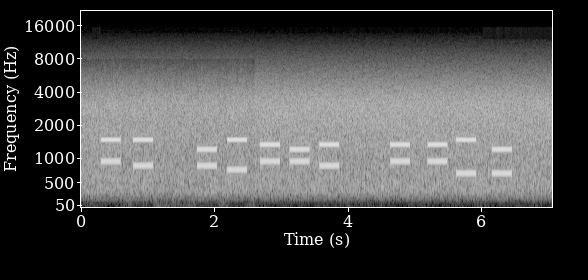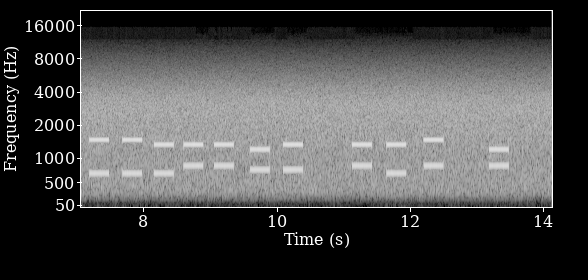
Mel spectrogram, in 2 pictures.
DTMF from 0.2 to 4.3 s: #9 760*8

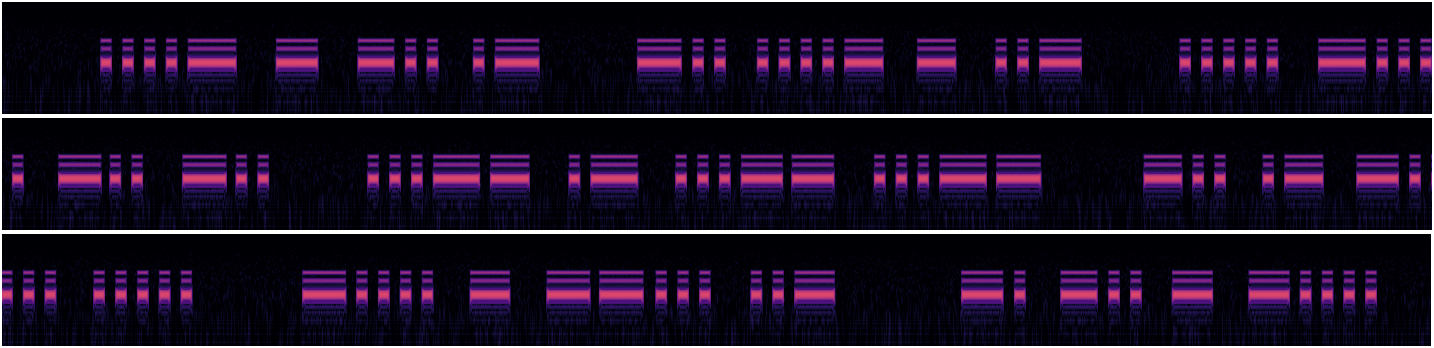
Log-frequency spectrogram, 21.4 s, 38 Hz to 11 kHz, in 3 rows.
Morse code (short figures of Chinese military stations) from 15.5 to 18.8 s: 6072

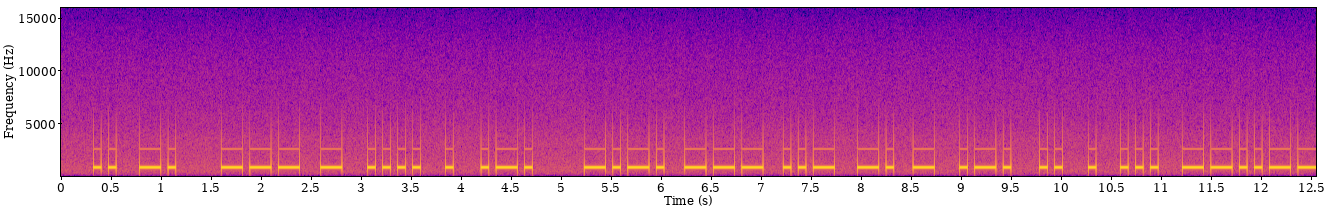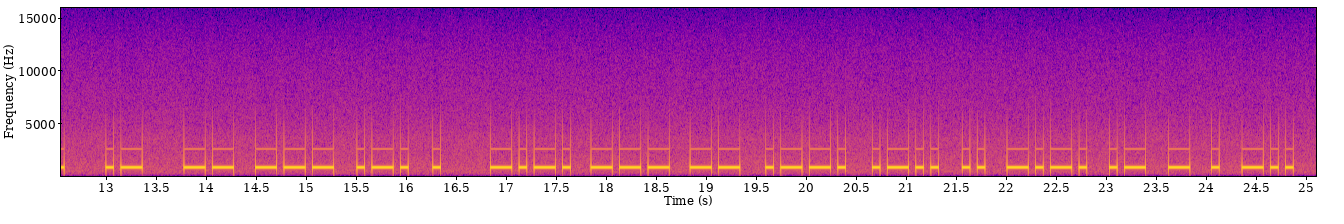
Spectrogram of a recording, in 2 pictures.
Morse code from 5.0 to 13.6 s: COUNTRIES, A

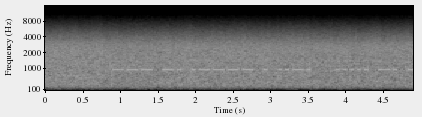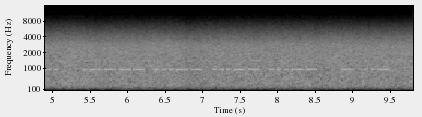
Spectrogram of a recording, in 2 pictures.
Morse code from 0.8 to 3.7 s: ON1EF

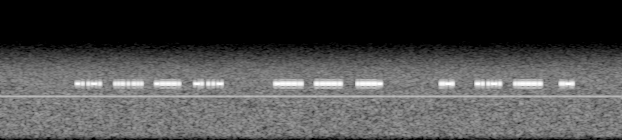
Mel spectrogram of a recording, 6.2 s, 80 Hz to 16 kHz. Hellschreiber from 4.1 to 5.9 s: 1431

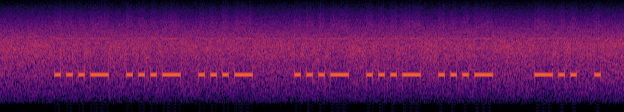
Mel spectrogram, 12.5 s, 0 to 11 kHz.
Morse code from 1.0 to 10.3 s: VVV VVV

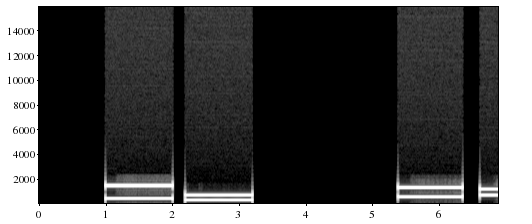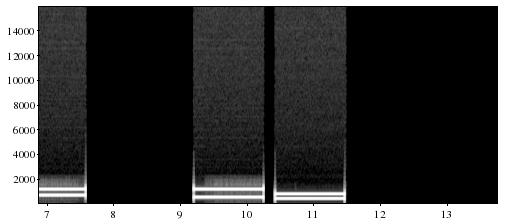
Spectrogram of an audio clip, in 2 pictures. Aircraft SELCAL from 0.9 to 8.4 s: DS-AJ GR-JQ

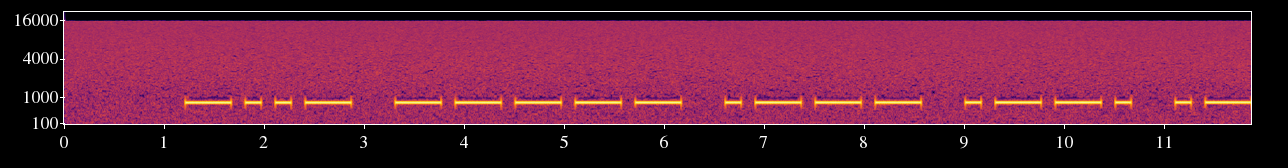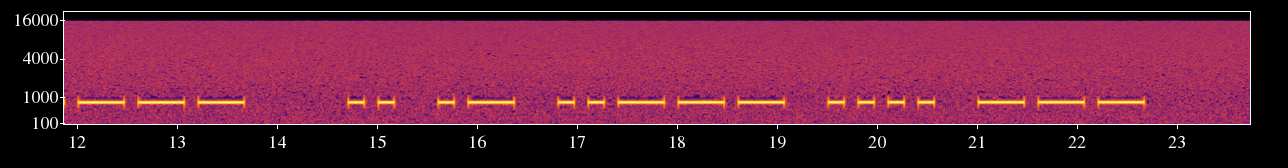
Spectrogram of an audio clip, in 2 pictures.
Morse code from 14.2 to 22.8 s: IA2HO

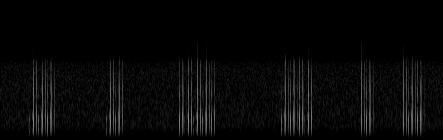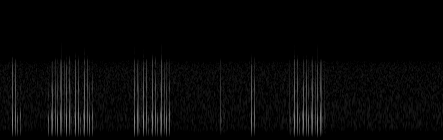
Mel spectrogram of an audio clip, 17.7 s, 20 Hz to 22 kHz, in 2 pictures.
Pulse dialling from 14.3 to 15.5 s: 8

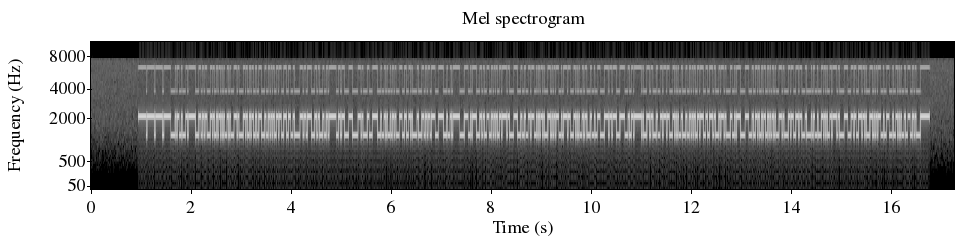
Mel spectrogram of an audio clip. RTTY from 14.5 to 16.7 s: SKONCZYL SIE

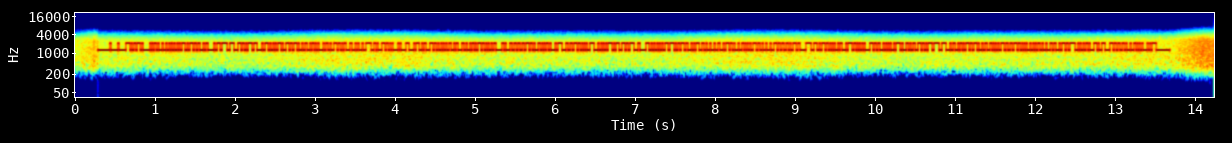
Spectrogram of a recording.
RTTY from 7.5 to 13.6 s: CZPQC QRAPQ IAVTN YBERX CYEUW ETOWD HWRAI YJPUC TFGHM IQRKE

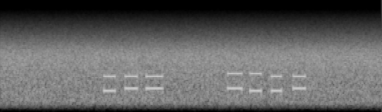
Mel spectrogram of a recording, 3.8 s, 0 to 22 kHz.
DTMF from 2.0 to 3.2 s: 9658

